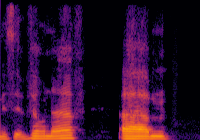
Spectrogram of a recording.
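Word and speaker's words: Villeneuve: Is it Vilner Nurv? Um, Vil Nurv.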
